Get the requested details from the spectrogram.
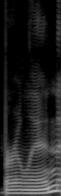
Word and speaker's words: Berlin: while it is spelled like the German capital, it's not pronounced Berlin. It's pronounced Berlin. You know, emphasis on the first syllable. It's very, very subtle. Berlin, not Berlin.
